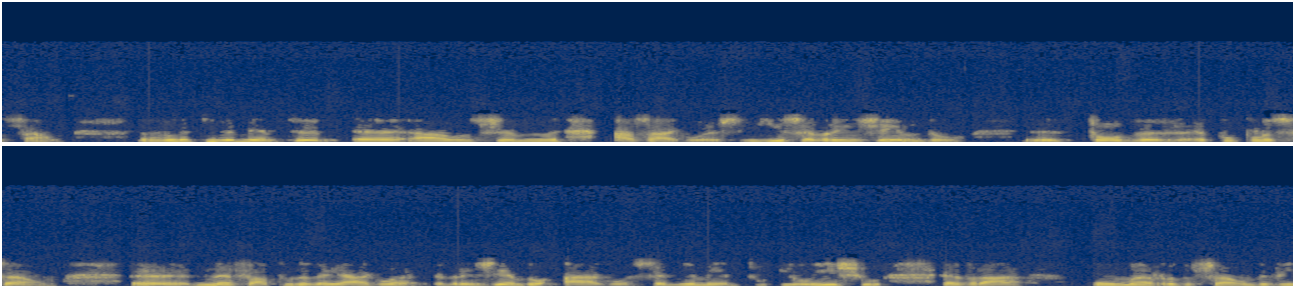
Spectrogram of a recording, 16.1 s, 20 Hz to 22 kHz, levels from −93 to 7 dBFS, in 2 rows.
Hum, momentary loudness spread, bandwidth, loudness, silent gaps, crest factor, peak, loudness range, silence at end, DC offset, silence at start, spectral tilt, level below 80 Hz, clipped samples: none; 9 LU; 4.6 kHz; -16 LUFS; none; 16 dB; 0 dBFS; 2 LU; 0 s; under 0.1%; 0.05 s; -8 dB/octave; -68 dBFS; under 0.1%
